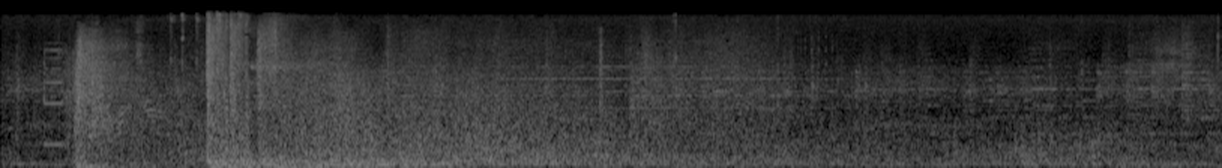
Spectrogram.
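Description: Warship guns boom in a naval battle game, two heavy blasts close together followed by a long rumbling roar that slowly fades.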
